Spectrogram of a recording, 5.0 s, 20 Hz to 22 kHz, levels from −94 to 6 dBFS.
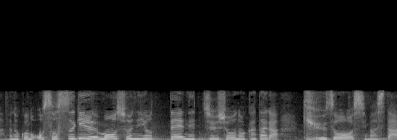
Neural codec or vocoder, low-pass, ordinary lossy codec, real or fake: none; none; none; real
